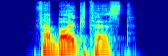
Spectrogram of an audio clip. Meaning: inflection of verbeugen: 1. second-person singular preterite 2. second-person singular subjunctive II
- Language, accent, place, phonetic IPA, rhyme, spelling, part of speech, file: German, Germany, Berlin, [fɛɐ̯ˈbɔɪ̯ktəst], -ɔɪ̯ktəst, verbeugtest, verb, De-verbeugtest.ogg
